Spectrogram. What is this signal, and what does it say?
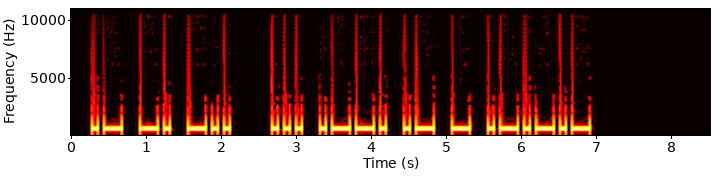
Morse code, heard as a keyed tone, about 15 wpm, 700 Hz. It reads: AND SPAT.
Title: A Sound Of Thunder 15wpm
